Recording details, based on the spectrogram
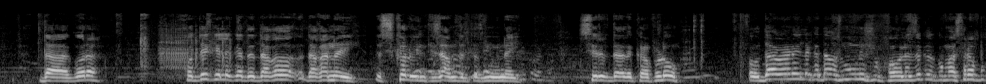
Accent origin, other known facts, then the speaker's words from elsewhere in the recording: Kunar, Afghanistan; مونږ خپل ذاتی د کونړ یو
